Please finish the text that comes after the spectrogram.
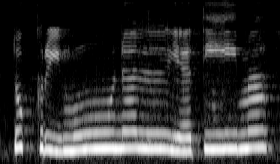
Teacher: را کو باریک پڑھیں گے کیونکہ را کے نیچے زیر ہے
